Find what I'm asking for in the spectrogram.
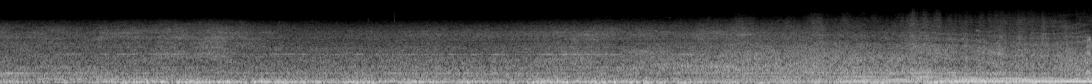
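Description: A British Airways Boeing 777 arriving at LAX roars steadily and loud throughout, a broad sustained engine rumble with a faint tonal whine, swelling slightly near the end.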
